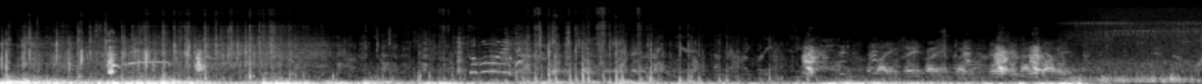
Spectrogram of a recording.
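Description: A horse galloping cross-country, its hooves drumming on the ground, with splashing as it lands in a water jump near the start. People's voices come and go over the hoofbeats.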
